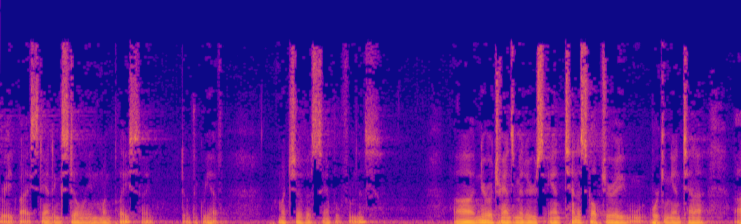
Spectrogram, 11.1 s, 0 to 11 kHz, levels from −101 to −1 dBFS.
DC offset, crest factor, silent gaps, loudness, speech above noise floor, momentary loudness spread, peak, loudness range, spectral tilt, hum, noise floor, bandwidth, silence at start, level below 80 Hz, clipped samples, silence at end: under 0.1%; 16 dB; none; -29 LUFS; 24 dB; 13 LU; -12 dBFS; 8 LU; -5.5 dB/octave; none; -52 dBFS; 9.4 kHz; 0 s; -34 dBFS; under 0.1%; 0 s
